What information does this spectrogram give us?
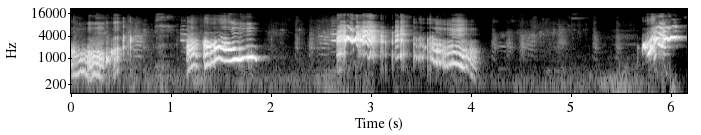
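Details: Three-month-old common hill myna chick, sex not yet known, still unable to talk, crying in four harsh, wavering squawk bursts separated by short silent pauses, some rising and falling in pitch.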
